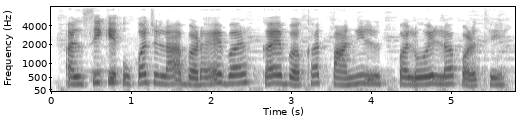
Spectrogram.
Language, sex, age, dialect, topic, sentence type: Chhattisgarhi, female, 60-100, Central, agriculture, question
